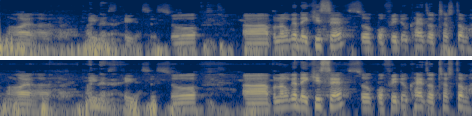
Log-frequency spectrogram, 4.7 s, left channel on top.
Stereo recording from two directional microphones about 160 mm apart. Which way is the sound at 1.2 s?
35° right (ahead or behind).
